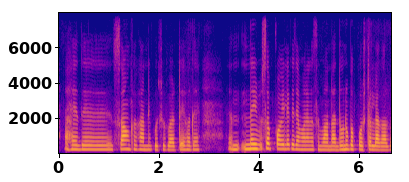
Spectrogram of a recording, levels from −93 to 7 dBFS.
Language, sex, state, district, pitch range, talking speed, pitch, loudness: Hindi, female, Bihar, Gopalganj, 220-255 Hz, 125 wpm, 230 Hz, -18 LUFS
